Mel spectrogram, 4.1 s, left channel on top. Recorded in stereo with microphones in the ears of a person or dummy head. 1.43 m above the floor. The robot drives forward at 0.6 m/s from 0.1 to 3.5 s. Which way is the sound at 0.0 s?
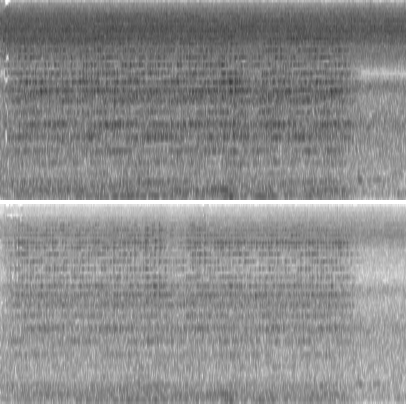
75° left (ahead or behind).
